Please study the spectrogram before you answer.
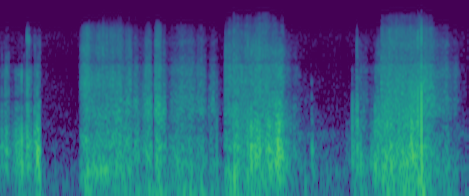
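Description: A white foam makeup sponge resting on a microphone ear is scratched around and inside its hole with a wooden stick. Three bursts of dry, crackly scraping and rustling are separated by short quiet gaps, and a few sharper crunchy scratches stand out.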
